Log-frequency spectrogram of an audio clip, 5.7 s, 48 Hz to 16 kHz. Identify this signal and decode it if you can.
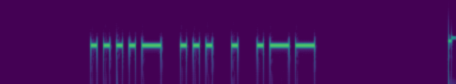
Morse code, heard as a keyed tone, about 15 wpm, 700 Hz. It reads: 4SEW
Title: Four Challenging Letter-Number Combinations 15wpm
